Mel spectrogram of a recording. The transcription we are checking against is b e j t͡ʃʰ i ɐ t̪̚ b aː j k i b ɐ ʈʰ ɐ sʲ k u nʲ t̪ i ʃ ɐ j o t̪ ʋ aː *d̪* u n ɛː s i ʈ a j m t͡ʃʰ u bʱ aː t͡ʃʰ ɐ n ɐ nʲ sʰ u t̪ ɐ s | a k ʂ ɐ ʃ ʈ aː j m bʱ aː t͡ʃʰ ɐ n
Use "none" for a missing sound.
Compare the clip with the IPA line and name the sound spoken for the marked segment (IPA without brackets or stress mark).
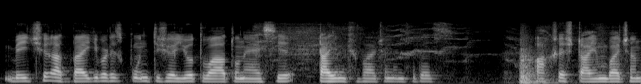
t̪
